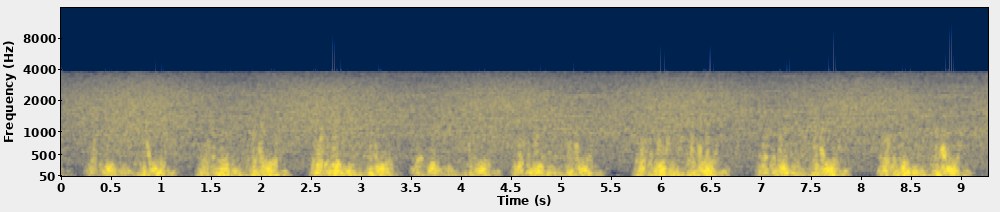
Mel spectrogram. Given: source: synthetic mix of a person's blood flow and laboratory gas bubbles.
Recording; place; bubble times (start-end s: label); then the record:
Doppler ultrasound of blood flow; precordium
no bubbles
From the record:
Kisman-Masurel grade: 000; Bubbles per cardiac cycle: 0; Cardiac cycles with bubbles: 0%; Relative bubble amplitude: no bubbles discernible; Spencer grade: 0 (complete lack of bubble signals)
